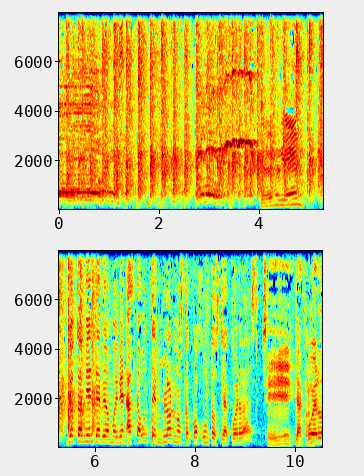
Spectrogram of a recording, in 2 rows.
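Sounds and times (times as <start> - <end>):
loud audience applause: 0.0 - 6.1
speech: 4.4 - 10.5.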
